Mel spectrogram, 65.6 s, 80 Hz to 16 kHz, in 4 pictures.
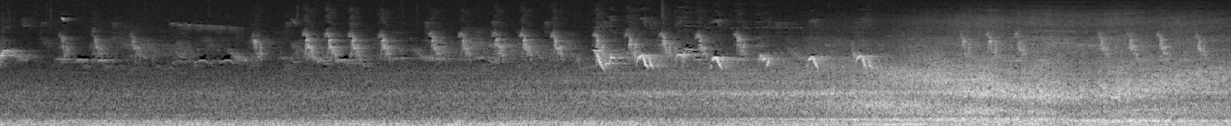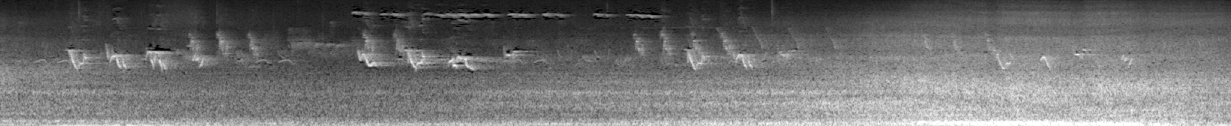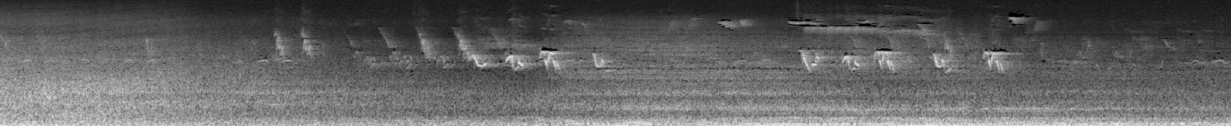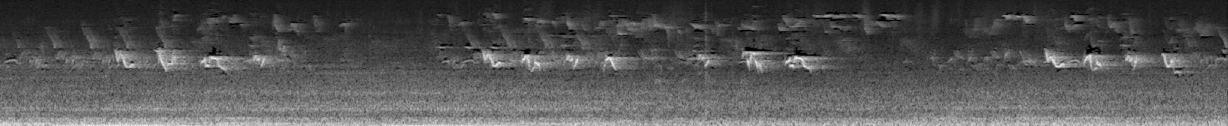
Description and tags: Birds Singing and Traffic
Sound of traffic and birds singing outside my home office window in Virginia. Recorded with a Tuscan DR-40.
ambiance, birds, field-recording, nature, summer, traffic-sounds, Virginia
